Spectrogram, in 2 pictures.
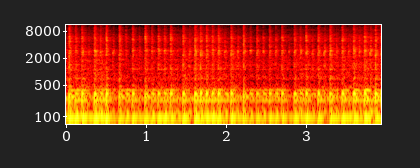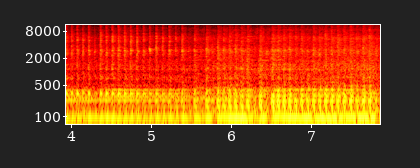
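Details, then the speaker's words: Big Bear ATV single-cylinder engine on first start after top-end rebuild (honed head, new valve seals, head machined): steady even fast-idle thump, no misses or knocks, no smoke; healthy. "no smoke so that's a good sign no smoke"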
